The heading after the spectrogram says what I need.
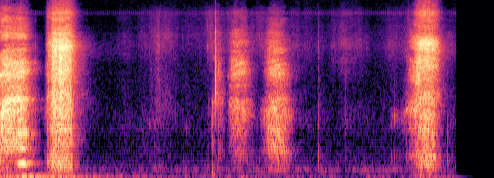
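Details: A rapid fit of about four sharp sneezes with short breaths between, sneezed directly toward the camera; sneezing fit.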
